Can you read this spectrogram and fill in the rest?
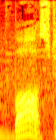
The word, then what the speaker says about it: boss: 同时我们要注意一下 boss 这个词的发音，在美式发音当中啊，它的口型也不是那么大的，是圆的，它跟热的那个 hot 那个啊的音是不一样的，它是 oh boss boss people around.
